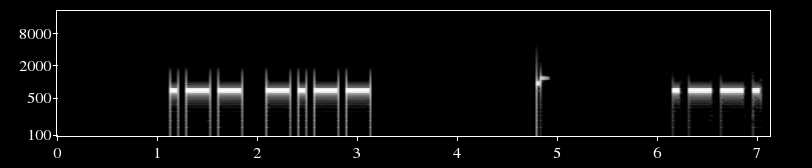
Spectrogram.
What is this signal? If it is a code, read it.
Morse code, heard as a keyed tone, about 15 wpm, 700 Hz. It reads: WY P
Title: US States 15wpm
